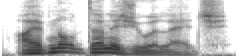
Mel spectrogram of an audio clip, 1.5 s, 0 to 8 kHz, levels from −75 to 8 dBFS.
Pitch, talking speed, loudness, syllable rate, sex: 110 Hz, 285 wpm, -16 LUFS, 7.2 syllables/s, male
